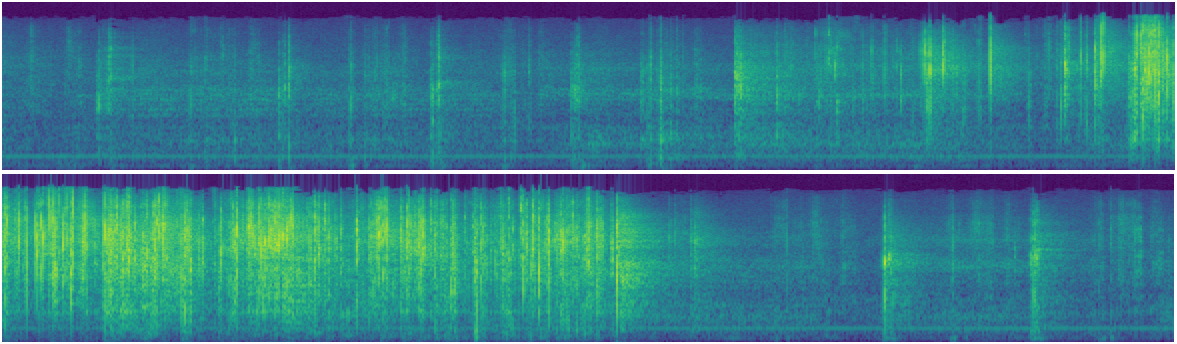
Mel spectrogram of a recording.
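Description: Light clicks and taps of trading cards being handled, then, about seven seconds in, loud crinkling and crackling lasting about four seconds as a hockey card pack's wrapper is torn open, followed by a few more light taps.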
